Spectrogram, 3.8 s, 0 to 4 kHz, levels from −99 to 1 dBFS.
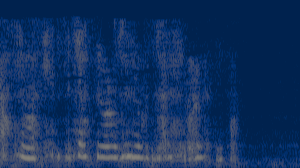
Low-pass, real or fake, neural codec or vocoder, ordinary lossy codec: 3.6 kHz; fake; autoencoder, 44.1 kHz, a latent of 192 numbers a frame, MeloTTS; AAC, 16 kbps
